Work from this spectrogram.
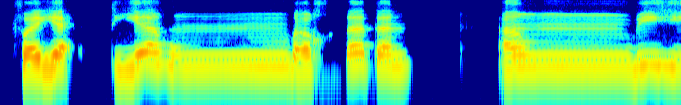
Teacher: اخفا، میم کی آواز کو چھپائیں گے، کب؟ جب اس کے بعد با آ رہا ہوگا، اور با کسی بھی حرکت کے ساتھ آ سکتا ہے۔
